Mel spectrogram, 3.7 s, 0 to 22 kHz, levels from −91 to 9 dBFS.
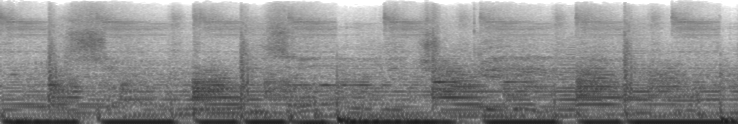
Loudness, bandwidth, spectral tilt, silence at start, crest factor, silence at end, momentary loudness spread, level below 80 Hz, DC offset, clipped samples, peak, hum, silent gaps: -14 LUFS; 16 kHz; -5 dB/octave; 0 s; 10 dB; 0 s; 2 LU; -10 dBFS; under 0.1%; under 0.1%; 0 dBFS; none; none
